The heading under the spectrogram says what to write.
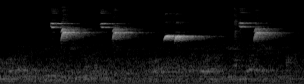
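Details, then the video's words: New goldfinch singing clean "el tres vueltas" style: four crisp, high, slurred twittering notes delivered roughly every half second, each with a sharp onset and a quick downward sweep. "Jilguero a cante limpio " el tres vueltas""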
